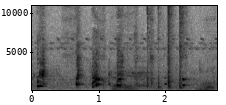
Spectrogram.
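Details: Male Blenheim Cavalier King Charles Spaniel, said to be tired, in October, gives several short, high whimpering yelps spaced through the moment, mixed with close human speech and soft indoor background.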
